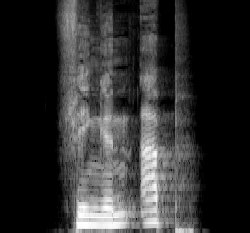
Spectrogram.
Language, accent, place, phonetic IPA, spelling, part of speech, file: German, Germany, Berlin, [ˌfɪŋən ˈap], fingen ab, verb, De-fingen ab.ogg
- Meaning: inflection of abfangen: 1. first/third-person plural preterite 2. first/third-person plural subjunctive II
